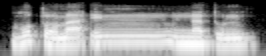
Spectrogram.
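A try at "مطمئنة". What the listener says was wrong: very good মার্শাল্লাহ very good আরেকবার একটু খালি ট্রাই করি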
